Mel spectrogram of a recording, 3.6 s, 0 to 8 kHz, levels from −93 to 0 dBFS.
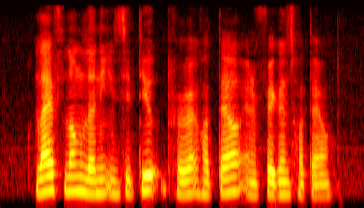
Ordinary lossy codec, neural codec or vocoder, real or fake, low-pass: AAC, 32 kbps; none; real; 7.2 kHz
